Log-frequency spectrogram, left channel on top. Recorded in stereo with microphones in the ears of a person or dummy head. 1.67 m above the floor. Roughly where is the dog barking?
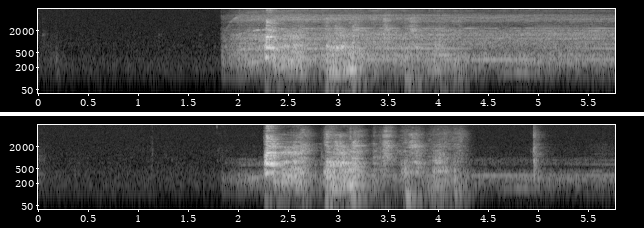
Centre.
